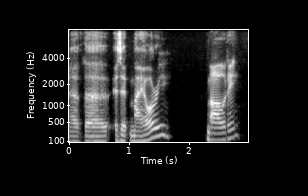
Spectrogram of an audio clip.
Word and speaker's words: Māori: Yaron, let me ask you, what's the correct pronunciation of is it Maori? Maori. Maori.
